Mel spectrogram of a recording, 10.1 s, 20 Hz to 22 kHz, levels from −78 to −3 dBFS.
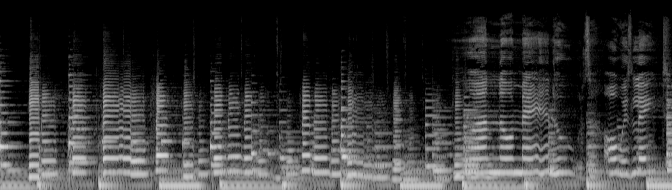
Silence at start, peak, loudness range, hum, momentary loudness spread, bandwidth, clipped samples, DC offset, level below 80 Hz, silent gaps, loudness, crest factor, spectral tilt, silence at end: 0 s; -4 dBFS; 2 LU; none; 7 LU; 16.5 kHz; under 0.1%; under 0.1%; -32 dBFS; none; -22 LUFS; 18 dB; -6 dB/octave; 0 s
